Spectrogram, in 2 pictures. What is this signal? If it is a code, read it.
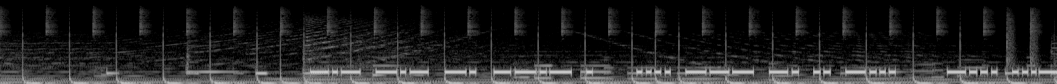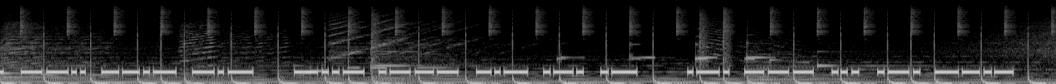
Morse code, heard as a keyed tone, hand-sent with a straight key, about 24 wpm, 580 Hz. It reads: KKNQE HONIB BVZQK XJKRA ROSRQ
